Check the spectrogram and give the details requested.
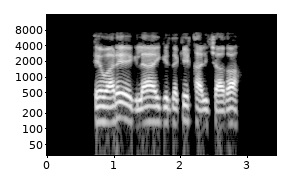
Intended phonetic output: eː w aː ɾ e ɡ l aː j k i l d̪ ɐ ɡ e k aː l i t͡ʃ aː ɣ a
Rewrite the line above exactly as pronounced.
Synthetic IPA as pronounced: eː w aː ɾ e ɡ l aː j ɡ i ɾ d̪ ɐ k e q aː l i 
